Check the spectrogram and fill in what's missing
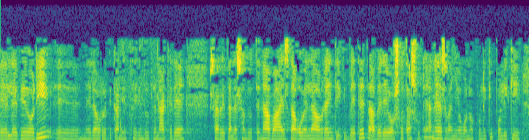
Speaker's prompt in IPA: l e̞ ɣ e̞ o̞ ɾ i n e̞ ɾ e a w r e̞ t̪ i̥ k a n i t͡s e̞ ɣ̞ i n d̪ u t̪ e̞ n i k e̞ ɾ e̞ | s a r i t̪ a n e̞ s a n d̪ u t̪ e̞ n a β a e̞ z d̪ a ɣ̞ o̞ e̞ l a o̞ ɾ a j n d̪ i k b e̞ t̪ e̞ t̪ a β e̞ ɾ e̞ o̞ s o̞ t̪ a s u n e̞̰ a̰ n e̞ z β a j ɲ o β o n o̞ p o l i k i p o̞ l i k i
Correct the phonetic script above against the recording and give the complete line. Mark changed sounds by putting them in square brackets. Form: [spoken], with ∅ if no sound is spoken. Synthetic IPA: l e̞ ɣ e̞ o̞ ɾ i n e̞ ɾ e a w r e̞ t̪ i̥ k a n i t͡s e̞ ɣ̞ i n d̪ u t̪ e̞ n [a] k e̞ ɾ e̞ | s a r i t̪ a n e̞ s a n d̪ u t̪ e̞ n a β a e̞ z d̪ a ɣ̞ o̞ e̞ l a o̞ ɾ a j n d̪ i k b e̞ t̪ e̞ t̪ a β e̞ ɾ e̞ o̞ s o̞ t̪ a s u n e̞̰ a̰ n e̞ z β a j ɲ o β o n o̞ p o l i k i p o̞ l i k i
